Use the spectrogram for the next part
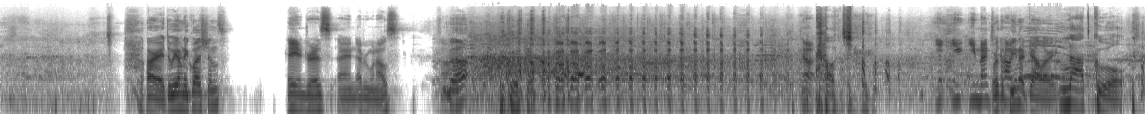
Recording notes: In-person and uncut episode recorded live at the Music Box Theater in Chicago, IL along with 700 of our closest friends. This episode was recorded live. Along with all the member of the audience who asked questions.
